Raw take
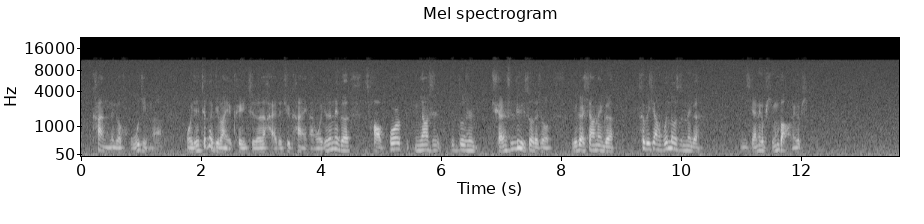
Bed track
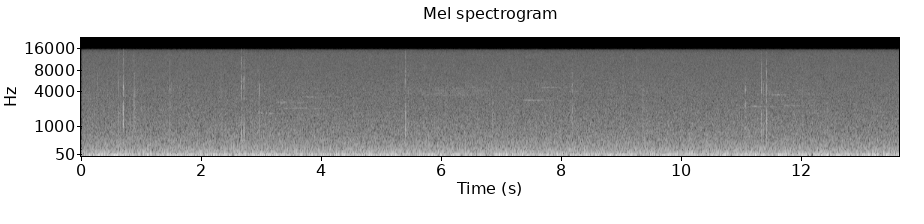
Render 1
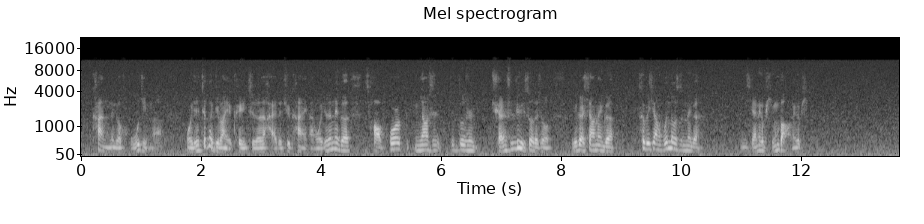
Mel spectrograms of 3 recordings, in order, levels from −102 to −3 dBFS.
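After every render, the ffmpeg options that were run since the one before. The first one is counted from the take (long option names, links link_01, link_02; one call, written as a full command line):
ffmpeg -i in.wav -af "afftdn=noise_reduction=8:noise_floor=-46" out.wav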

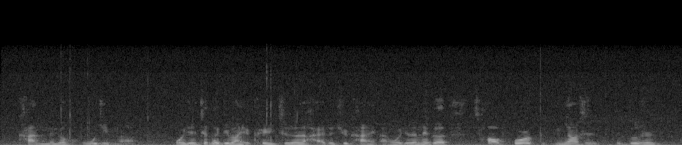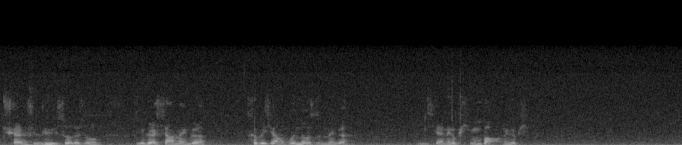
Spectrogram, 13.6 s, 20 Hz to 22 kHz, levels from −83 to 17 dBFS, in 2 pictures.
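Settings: ffmpeg -i in.wav -i bed.wav -filter_complex "[1:a]volume=-18dB[link_01];[0:a][link_01]amix=inputs=2:normalize=0" out.wav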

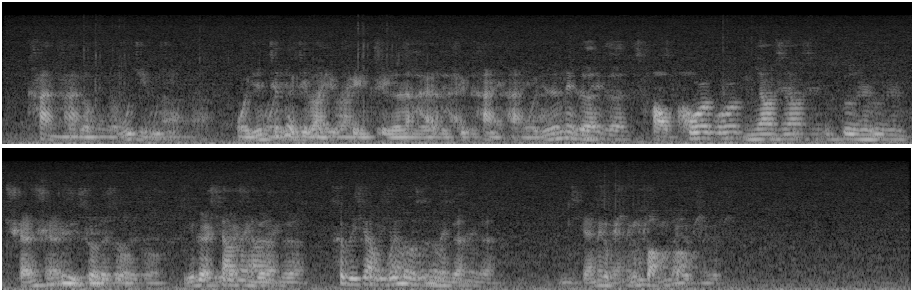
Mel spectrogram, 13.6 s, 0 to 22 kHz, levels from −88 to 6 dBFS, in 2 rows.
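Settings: ffmpeg -i in.wav -filter_complex "[0:a]asplit=2[link_01][link_02];[link_02]adelay=31,volume=-7dB[link_03];[link_01][link_03]amix=inputs=2:normalize=0,aecho=1:1:180.8|215.7:0.251|0.501" out.wav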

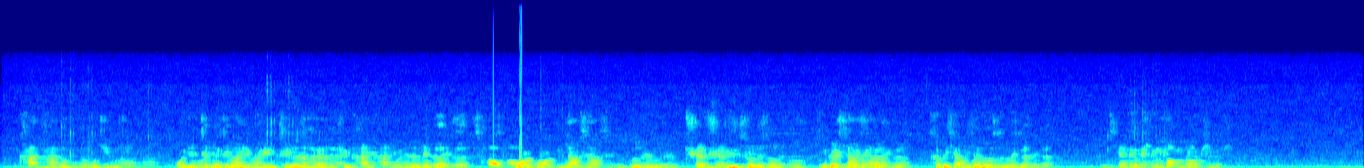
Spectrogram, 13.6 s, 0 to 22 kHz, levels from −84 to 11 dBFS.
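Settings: ffmpeg -i in.wav -filter_complex "[0:a]asplit=2[link_01][link_02];[link_02]aeval=exprs='(mod(3.98*val(0)+1,2)-1)/3.98':channel_layout=same,volume=-6.5dB[link_03];[link_01][link_03]amix=inputs=2:normalize=0,flanger=delay=2.3:depth=8.3:regen=79:speed=0.18:shape=sinusoidal" out.wav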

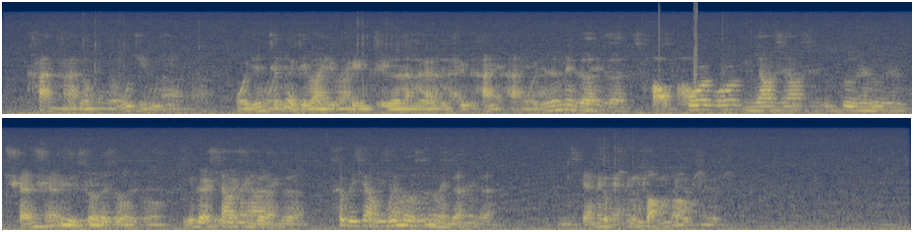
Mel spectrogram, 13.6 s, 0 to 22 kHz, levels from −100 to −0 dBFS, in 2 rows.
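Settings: ffmpeg -i in.wav -af "volume=2.5dB" out.wav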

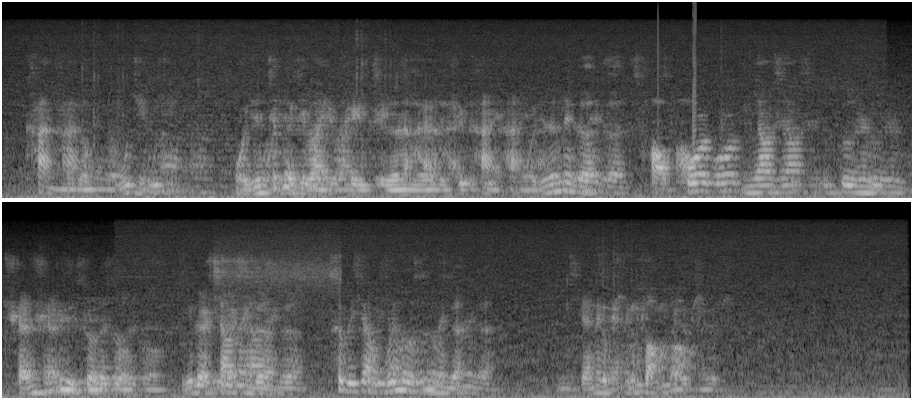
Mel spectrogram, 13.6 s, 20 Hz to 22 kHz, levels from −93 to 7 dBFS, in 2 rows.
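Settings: ffmpeg -i in.wav -filter_complex "[0:a]asettb=1/sr,asplit=3[link_01][link_02][link_03];[link_01]atrim=end=0.994[link_04];[link_02]atrim=start=0.99:end=2.85,asetpts=PTS-STARTPTS,afade=type=in:duration=0.004:curve=qsin,afade=type=out:start_time=1.856:duration=0.004:curve=qsin,aecho=1:1:7.2:0.65,atrim=end_sample=82026[link_05];[link_03]atrim=start=2.846[link_06];[link_04][link_05]acrossfade=duration=0.004:curve1=hsin:curve2=qsin[link_07];[link_07][link_06]acrossfade=duration=0.004:curve1=qsin:curve2=hsin,asettb=1/sr,asplit=3[link_08][link_09][link_10];[link_08]atrim=end=6.644[link_11];[link_09]atrim=start=6.64:end=7.68,asetpts=PTS-STARTPTS,afade=type=in:duration=0.004:curve=qsin,afade=type=out:start_time=1.036:duration=0.004:curve=qsin,lowpass=frequency=4000:poles=1[link_12];[link_10]atrim=start=7.676[link_13];[link_11][link_12]acrossfade=duration=0.004:curve1=hsin:curve2=qsin[link_14];[link_14][link_13]acrossfade=duration=0.004:curve1=qsin:curve2=hsin,asettb=1/sr,asplit=3[link_15][link_16][link_17];[link_15]atrim=end=8.424[link_18];[link_16]atrim=start=8.42:end=9.38,asetpts=PTS-STARTPTS,afade=type=in:duration=0.004:curve=qsin,afade=type=out:start_time=0.956:duration=0.004:curve=qsin,equalizer=frequency=5000:width=1.4:gain=14[link_19];[link_17]atrim=start=9.376[link_20];[link_18][link_19]acrossfade=duration=0.004:curve1=hsin:curve2=qsin[link_21];[link_21][link_20]acrossfade=duration=0.004:curve1=qsin:curve2=hsin" out.wav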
